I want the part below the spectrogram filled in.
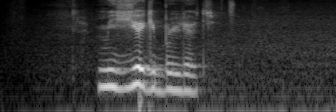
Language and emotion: Russian, angry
